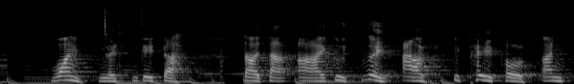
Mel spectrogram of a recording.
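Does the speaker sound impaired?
Yes: profound deafness; profound lifelong deafness, 100% deaf, hearing aids and cochlear implant do not work; cannot hear anything, relies on lip reading and signing with hand.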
